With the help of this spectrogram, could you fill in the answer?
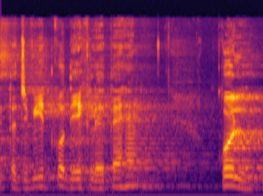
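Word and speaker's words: قُلْ: کو دیکھ لیتے ہیں۔ قل موٹا والا قاف ہے، قل، ٹھیک ہے، باریک کاف نہیں، قل نہیں، قل، ٹھیک ہے، قل۔ اعوذ واو ساکن سے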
